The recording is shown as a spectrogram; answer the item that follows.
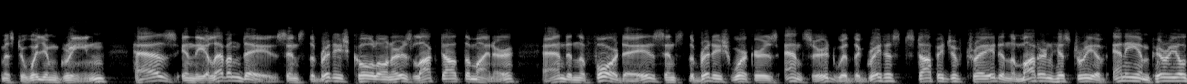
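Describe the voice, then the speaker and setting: A medium-pitched man delivers a scripted news bulletin as a solemn, formal announcer from 1920s radio, speaking rhetorically. The audio has no echo and runs through an old radio filter, leaving a dull lo-fi quality.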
